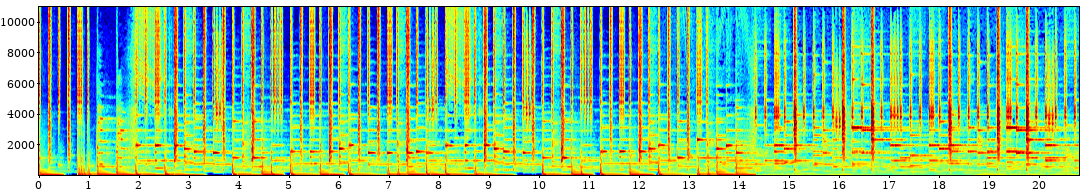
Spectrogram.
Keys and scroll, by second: 0.3 g, 0.9 alt+q, 5.2 g, 7.2 g, 7.8 g, 12.4 g, 14.9 g, 15.9 alt+q, 18.3 j, 19.1 alt+q, 20.1 alt+q.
